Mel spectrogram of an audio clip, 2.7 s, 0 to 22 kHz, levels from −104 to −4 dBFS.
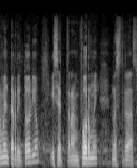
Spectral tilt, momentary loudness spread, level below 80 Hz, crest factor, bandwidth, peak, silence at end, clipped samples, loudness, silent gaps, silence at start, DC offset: -5.5 dB/octave; 13 LU; -68 dBFS; 22 dB; 14 kHz; -8 dBFS; 0 s; under 0.1%; -31 LUFS; none; 0 s; under 0.1%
